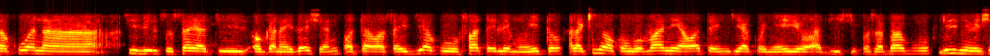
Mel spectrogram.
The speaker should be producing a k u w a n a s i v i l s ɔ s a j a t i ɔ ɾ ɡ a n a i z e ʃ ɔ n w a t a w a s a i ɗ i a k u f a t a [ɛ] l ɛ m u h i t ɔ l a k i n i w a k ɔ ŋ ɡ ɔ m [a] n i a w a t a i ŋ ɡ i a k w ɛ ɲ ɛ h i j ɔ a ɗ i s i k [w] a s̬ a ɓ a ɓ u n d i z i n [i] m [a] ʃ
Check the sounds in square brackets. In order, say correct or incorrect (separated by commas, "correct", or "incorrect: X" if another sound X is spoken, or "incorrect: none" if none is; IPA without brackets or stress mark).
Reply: incorrect: i, correct, correct, correct, incorrect: ɛ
